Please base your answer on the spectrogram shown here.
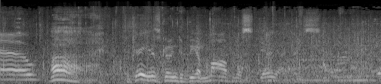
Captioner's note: sighs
